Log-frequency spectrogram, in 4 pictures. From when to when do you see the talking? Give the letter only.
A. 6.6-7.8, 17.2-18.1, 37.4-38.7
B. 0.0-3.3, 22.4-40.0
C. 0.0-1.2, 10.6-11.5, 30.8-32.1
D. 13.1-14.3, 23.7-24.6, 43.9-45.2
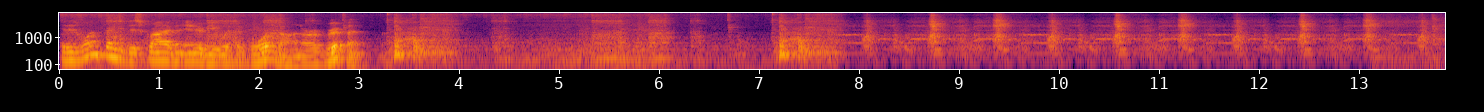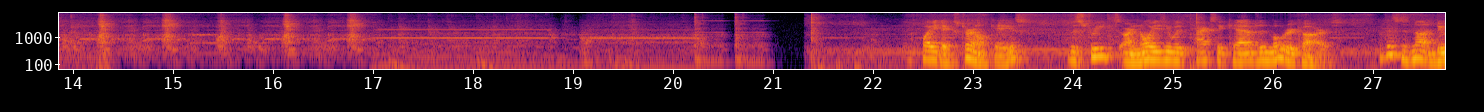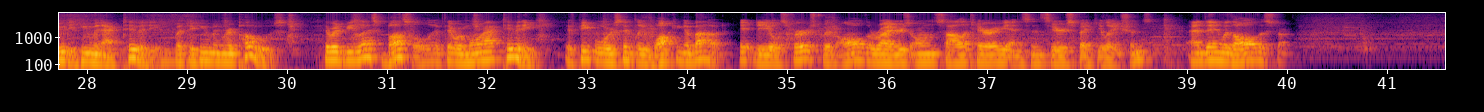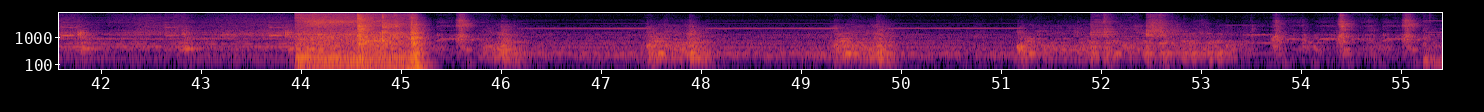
B.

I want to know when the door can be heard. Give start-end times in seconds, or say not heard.
13.1-14.3, 23.7-24.6, 43.9-45.2.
